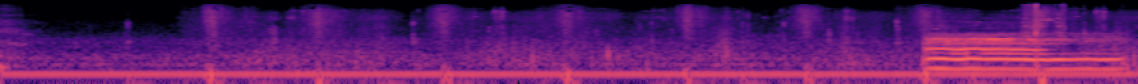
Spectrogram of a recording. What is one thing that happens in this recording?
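Footsteps tread softly through grass.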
